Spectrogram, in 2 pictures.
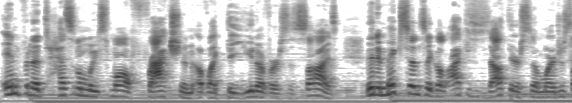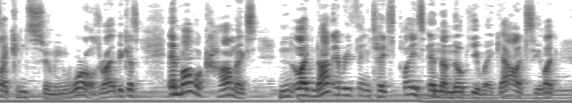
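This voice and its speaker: A man's voice: on the high side, animated, brisk, hardly any pauses, sharp tone, soft background music. A man with a congested, cold-affected voice giving casual, rambling fan commentary as a video host, repeating himself and peppering his talk with "like". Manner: rambling, conversational, repeats phrases and says like often. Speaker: comics explainer video host.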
